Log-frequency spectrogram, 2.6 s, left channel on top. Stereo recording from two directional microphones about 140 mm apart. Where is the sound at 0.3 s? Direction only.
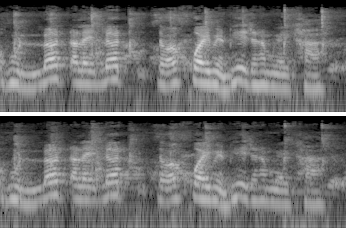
40° left (ahead or behind); by 2.4 s 55° left (ahead or behind).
